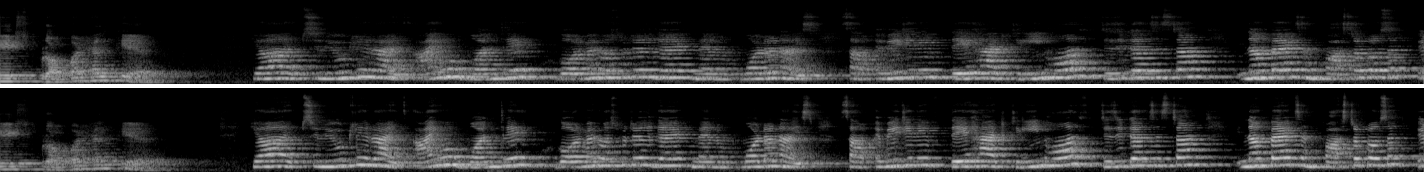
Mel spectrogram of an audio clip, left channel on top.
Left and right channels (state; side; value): normal; both; correlation 0.47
